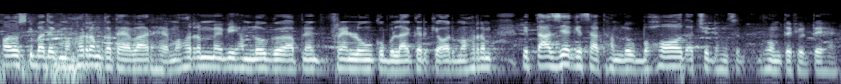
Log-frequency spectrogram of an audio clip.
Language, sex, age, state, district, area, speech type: Urdu, male, 30-45, Bihar, Khagaria, rural, spontaneous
